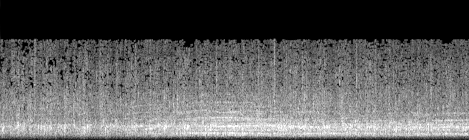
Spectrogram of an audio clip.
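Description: Sustained applause from a large audience, a dense wash of clapping that holds steady and full for several seconds without any clear voices standing out.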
